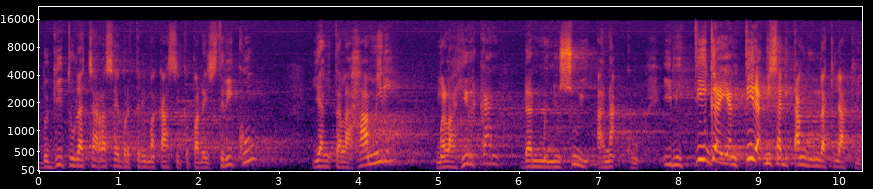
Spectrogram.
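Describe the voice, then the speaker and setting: A man doing a soft-spoken wise elder. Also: high voice, sing-song, fairly quick, few pauses, a little hiss or hum, pitched below the performer's own voice. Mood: solemn. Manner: soft, solemn. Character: calm wise man, grateful husband. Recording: echoey hall.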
